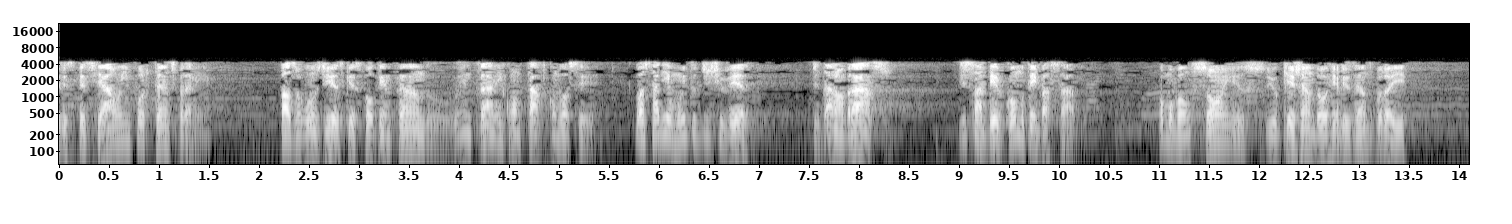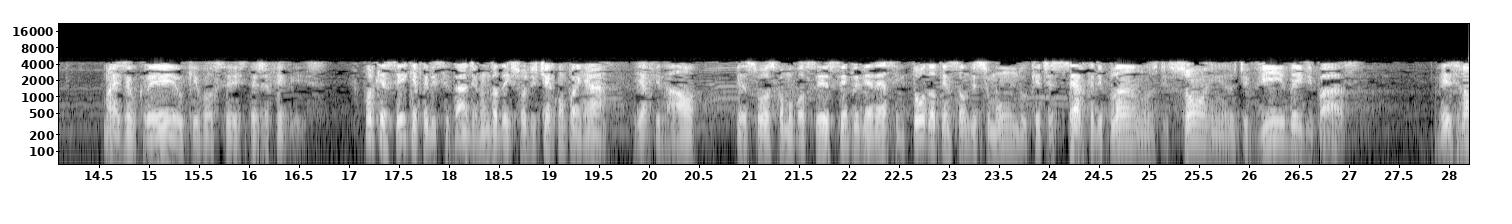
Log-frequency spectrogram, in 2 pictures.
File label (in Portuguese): SAUDADE AMIZADE M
